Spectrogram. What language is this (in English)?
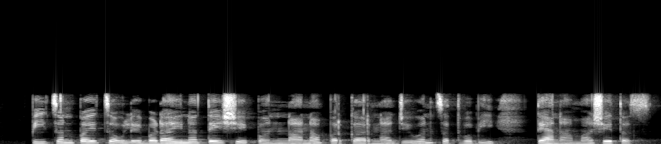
Marathi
